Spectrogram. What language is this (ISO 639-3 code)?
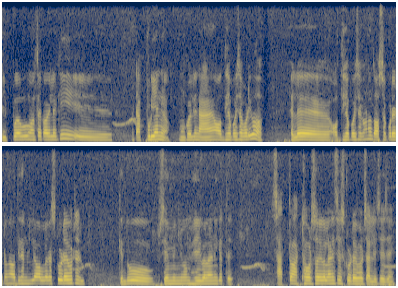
ori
